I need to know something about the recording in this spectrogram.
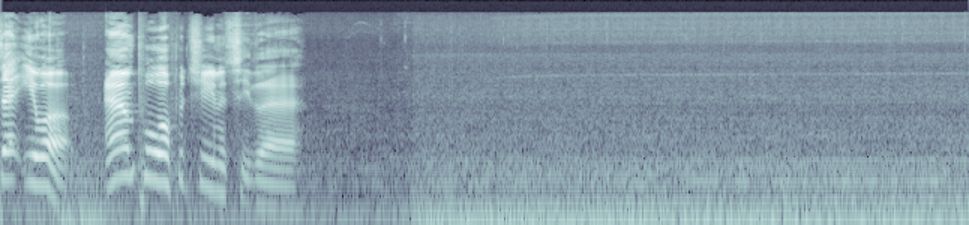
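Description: A truck engine rumbles low and steadily while driving.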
